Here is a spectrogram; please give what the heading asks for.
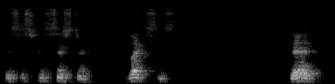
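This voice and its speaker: A man voicing a grieving, guarded young man's sister in a story, quiet and wistful. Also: fairly high pitch, steady tone, takes it slowly. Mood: grief-stricken. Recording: roomy, echoing, distant microphone.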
